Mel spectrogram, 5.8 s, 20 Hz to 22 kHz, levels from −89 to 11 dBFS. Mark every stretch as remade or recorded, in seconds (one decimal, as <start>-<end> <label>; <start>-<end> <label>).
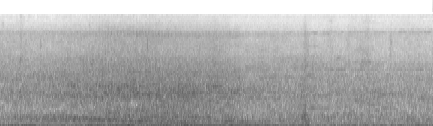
0.0-2.4 recorded; 2.4-4.4 remade; 4.4-5.8 recorded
